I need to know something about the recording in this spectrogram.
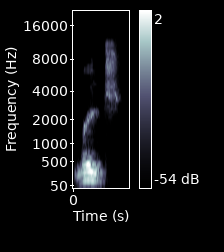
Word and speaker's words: REACH: Foundation we use acronyms r-e-c-h pronounce reach I'm formally incarcerated I've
